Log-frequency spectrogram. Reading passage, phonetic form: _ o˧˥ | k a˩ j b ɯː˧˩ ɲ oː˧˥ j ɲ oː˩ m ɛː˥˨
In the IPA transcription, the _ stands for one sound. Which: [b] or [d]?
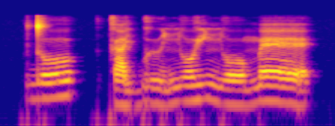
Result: d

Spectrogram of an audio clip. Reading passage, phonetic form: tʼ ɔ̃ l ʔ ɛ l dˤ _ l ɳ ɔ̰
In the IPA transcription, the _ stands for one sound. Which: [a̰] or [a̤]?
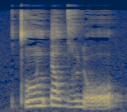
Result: a̤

